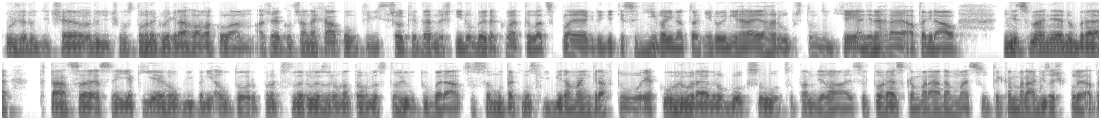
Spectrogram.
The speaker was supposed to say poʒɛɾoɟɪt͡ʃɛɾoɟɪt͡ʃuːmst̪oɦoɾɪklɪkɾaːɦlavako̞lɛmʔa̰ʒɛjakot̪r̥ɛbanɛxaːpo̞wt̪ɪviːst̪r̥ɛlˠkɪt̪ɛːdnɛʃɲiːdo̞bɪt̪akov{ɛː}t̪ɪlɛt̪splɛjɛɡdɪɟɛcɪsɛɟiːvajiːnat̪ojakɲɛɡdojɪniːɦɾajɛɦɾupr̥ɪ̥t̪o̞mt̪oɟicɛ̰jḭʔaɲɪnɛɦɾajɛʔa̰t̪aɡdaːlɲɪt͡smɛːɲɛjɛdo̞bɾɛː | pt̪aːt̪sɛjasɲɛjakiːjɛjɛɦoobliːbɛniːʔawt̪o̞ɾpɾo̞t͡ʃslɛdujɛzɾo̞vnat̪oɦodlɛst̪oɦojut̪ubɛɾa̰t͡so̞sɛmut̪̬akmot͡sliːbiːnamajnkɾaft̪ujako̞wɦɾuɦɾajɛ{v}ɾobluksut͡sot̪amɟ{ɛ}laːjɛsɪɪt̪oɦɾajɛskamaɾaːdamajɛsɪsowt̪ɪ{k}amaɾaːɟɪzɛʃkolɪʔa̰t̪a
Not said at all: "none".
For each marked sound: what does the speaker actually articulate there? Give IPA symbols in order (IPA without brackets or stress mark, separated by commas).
ɛː, v, ɛ, k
